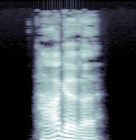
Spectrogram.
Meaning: inflection of hager: 1. strong/mixed nominative/accusative feminine singular 2. strong nominative/accusative plural 3. weak nominative all-gender singular 4. weak accusative feminine/neuter singular
- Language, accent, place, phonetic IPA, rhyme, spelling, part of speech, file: German, Germany, Berlin, [ˈhaːɡəʁə], -aːɡəʁə, hagere, adjective, De-hagere.ogg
